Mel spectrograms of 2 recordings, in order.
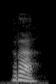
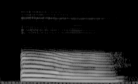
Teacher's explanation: between vowels but it's quite different from the American r ER you can't hold out ra but you should be able to hold out the American r ER this consonant is voiced there are two ways to make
